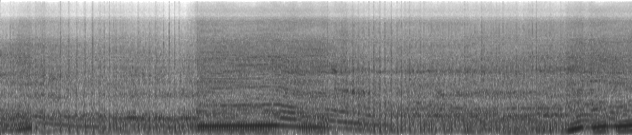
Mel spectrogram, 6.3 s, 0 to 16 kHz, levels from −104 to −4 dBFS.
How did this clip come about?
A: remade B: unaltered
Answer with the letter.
A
